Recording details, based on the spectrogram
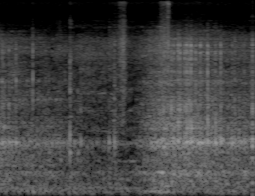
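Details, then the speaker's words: Yamaha Nouvo automatic scooter, weak initial pull: CVT normal at idle, but turning the rear wheel by hand brings faint uneven crackle and scrape over light whir; gearbox or pulley bearing suspected. "oke di sini terdengar jelas ada suara kretek kretek Entah di bagian gearboxnya atau di bagian bearing Puli"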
